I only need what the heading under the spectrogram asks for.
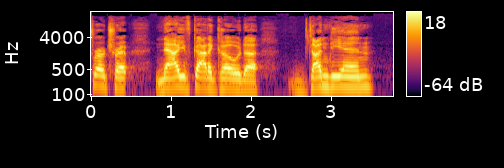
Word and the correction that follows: Dunedin: I always say it wrong. Whatever. – Dunedin, it's, yeah. – Dunedin.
